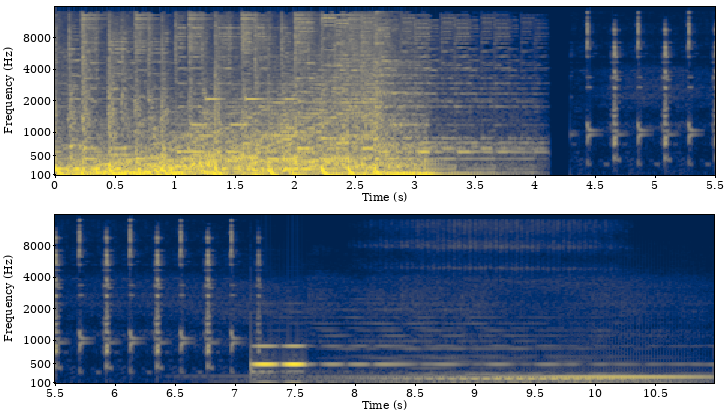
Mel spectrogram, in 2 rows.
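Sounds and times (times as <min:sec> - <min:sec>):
sustained low synth pad: 0:00.0 - 0:03.5, 0:07.3 - 0:10.9
clock-like ticks: 0:04.3 - 0:07.4.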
